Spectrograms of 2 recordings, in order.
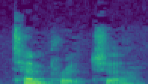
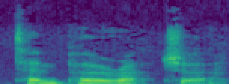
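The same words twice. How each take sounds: First: The word is said with only three syllables. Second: The word is said with four full syllables. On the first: The speaker calls it right. "It actually only has three syllables" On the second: The speaker calls it wrong. "it looks like it's temperature, but it's not"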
